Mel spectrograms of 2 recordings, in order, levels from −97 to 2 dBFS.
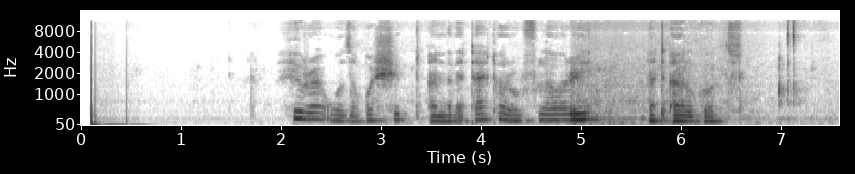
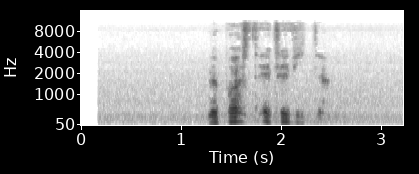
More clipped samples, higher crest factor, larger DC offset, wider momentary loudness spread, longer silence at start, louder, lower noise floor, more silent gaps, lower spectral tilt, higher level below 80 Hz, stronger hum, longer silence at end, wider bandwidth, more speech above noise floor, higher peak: neither; about the same, 22 dB vs 24 dB; neither; second, 17 LU vs 20 LU; second, 0.1 s vs 1.25 s; about the same, -30 LUFS vs -29 LUFS; first, -76 dBFS vs -63 dBFS; neither; about the same, -6 dB/octave vs -6 dB/octave; first, -54 dBFS vs -68 dBFS; neither; second, 0.45 s vs 0.75 s; about the same, 11.5 kHz vs 11.5 kHz; first, 48 dB vs 34 dB; about the same, -8 dBFS vs -10 dBFS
